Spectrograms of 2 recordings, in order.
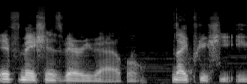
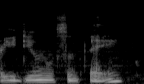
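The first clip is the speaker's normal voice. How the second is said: whispered delivery; 12 dB quieter than usual. Playing a character who goes up to another quietly: whisper. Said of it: "in, like, a whisper".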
